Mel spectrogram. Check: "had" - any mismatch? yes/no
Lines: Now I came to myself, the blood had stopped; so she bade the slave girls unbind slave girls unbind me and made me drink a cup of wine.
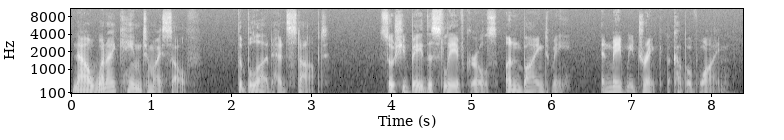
no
